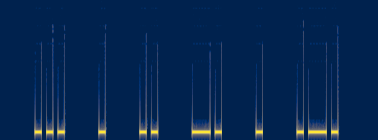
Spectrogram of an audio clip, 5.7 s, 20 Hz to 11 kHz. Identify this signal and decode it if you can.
Morse code, heard as a keyed tone, about 14 wpm, spaced as for 10 wpm, 680 Hz. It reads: SEINER
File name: Morsekurs / Witze / Witz 18. April 2023 50 F70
